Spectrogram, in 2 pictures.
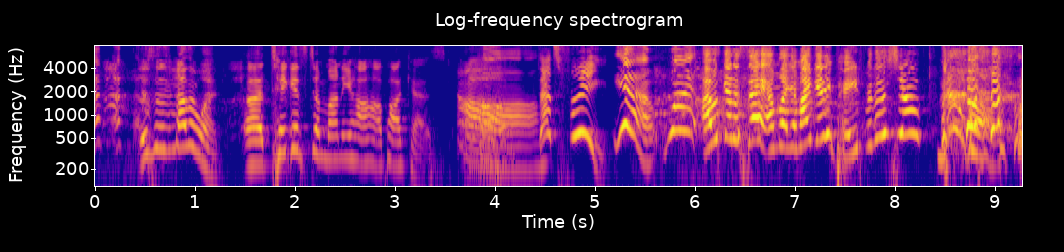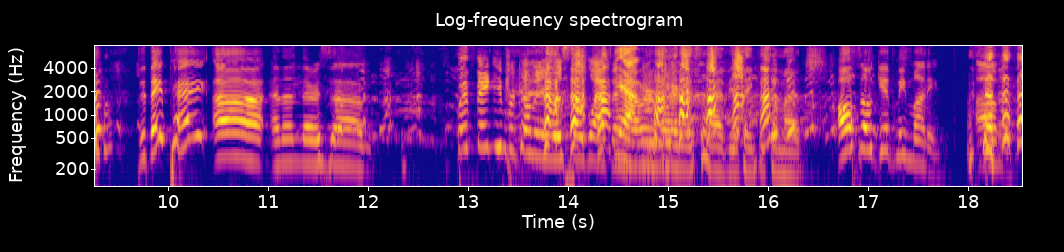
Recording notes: At our first-ever live show during San Francisco Sketchfest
